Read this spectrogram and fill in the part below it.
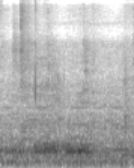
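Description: Lahore pigeons give soft, low rolling coos close by, a faint but continuous murmur with one brief swell in the middle.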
